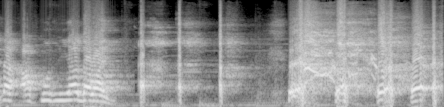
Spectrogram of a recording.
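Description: A man talking in an agitated voice, then after a quieter stretch a loud, harsh cough near the end.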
